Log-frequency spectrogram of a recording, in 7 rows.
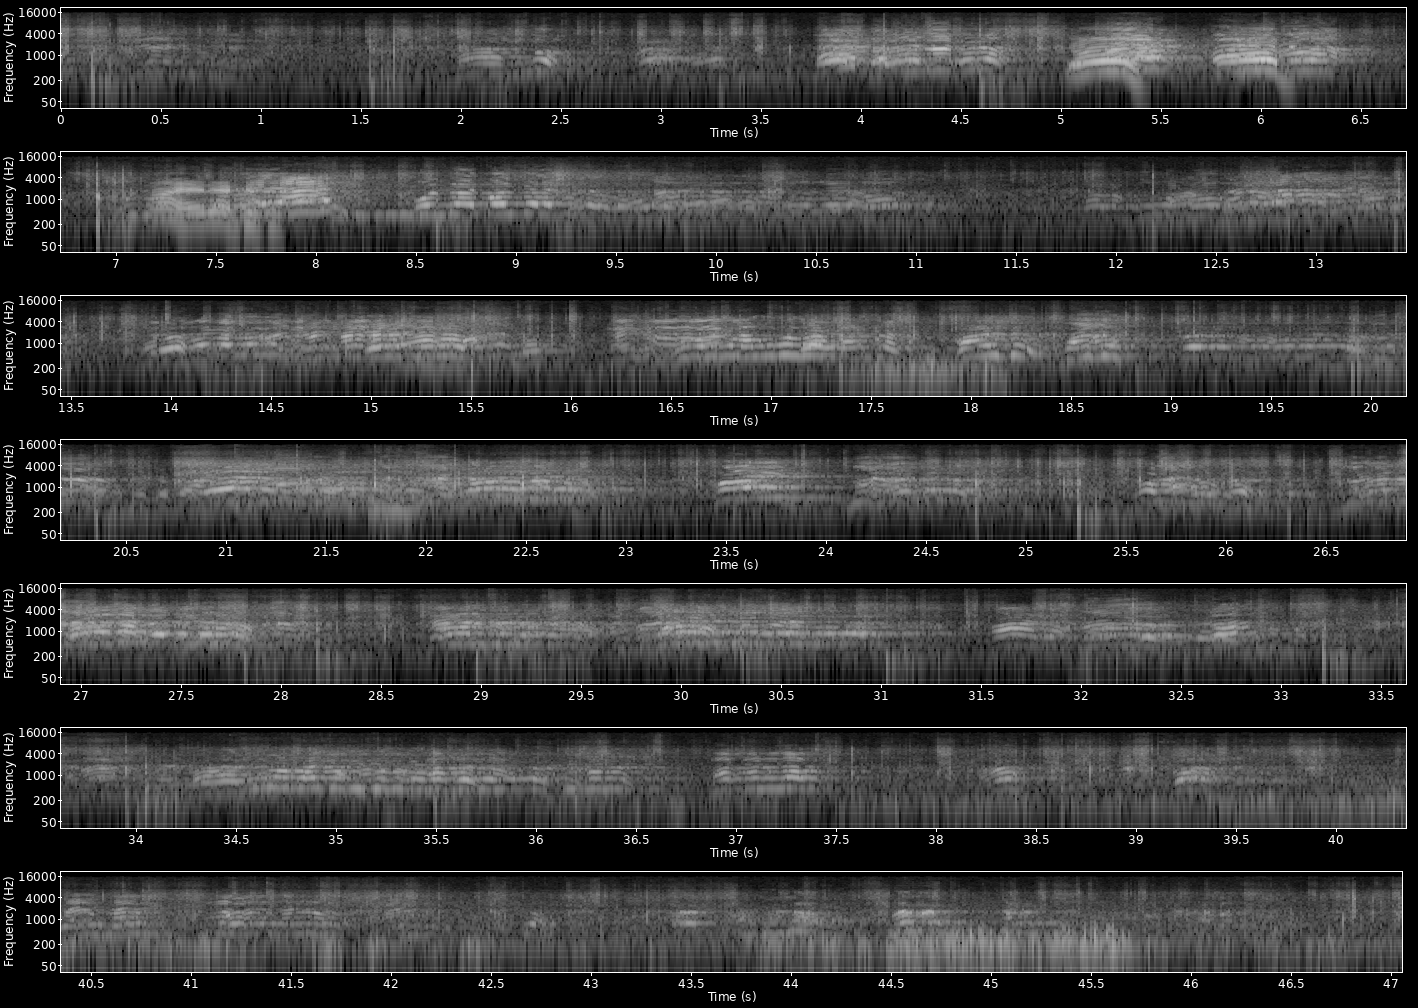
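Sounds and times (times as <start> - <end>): running footsteps on pavement: 0.0 - 47.0
men shouting calls: 3.8 - 11.0, 11.9 - 33.1, 33.7 - 37.6.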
